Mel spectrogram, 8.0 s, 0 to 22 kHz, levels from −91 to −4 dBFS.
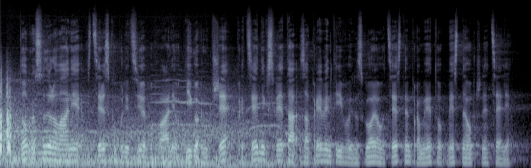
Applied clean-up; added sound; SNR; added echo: none; Crowd / Cheering / Fireworks; 1 dB; none.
